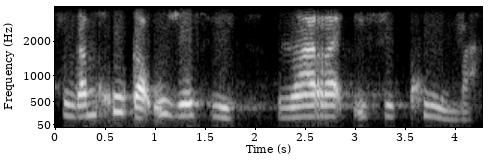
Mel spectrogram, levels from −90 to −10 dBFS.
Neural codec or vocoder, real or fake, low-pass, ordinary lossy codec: none; real; 3.6 kHz; Opus, 16 kbps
